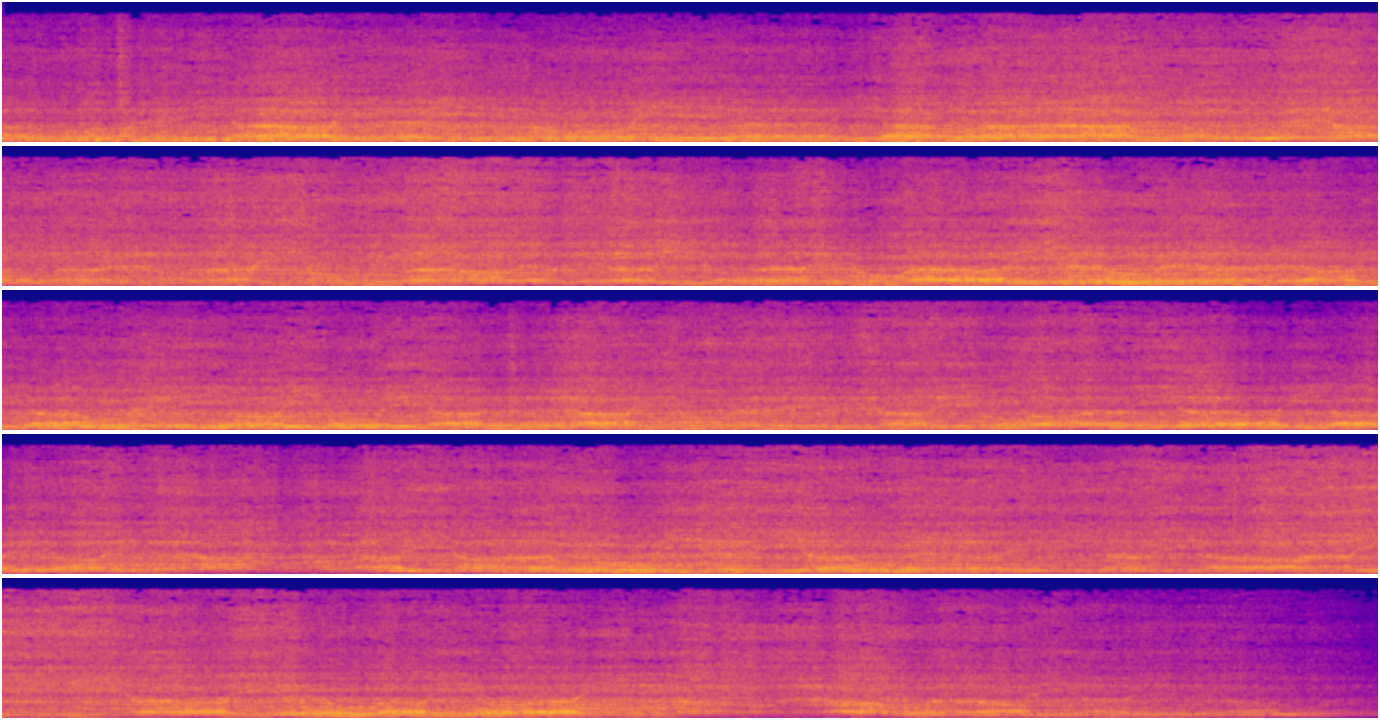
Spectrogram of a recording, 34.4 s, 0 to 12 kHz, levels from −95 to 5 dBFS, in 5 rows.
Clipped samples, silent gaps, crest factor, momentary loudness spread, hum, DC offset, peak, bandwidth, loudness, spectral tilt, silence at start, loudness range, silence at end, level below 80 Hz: under 0.1%; none; 16 dB; 7 LU; none; under 0.1%; -2 dBFS; 11.5 kHz; -19 LUFS; -3 dB/octave; 0 s; 3 LU; 0.05 s; -52 dBFS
